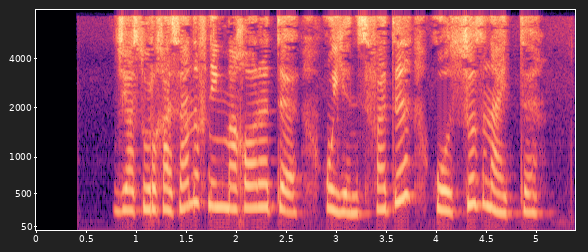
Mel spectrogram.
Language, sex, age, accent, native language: Uzbek, female, 19-29, Andijon, Uzbek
